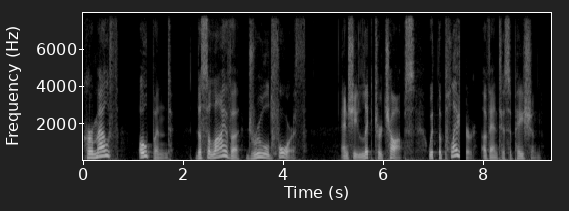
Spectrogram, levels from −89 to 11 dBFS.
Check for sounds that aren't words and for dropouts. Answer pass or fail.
fail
